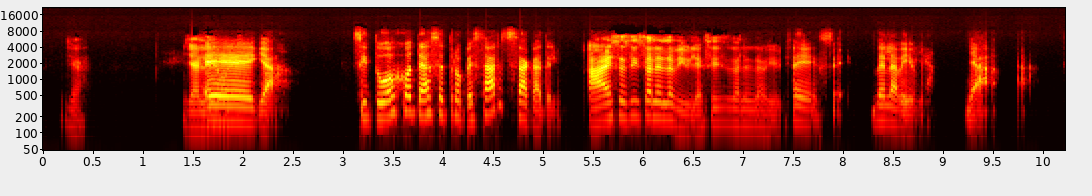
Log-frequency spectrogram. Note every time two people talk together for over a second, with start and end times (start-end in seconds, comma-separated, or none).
none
